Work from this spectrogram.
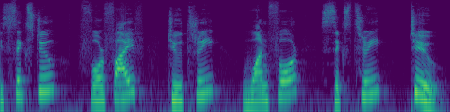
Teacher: My volume went up, but my tone, my intonation is flat.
